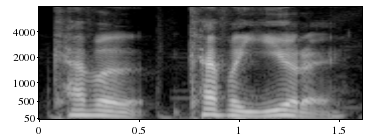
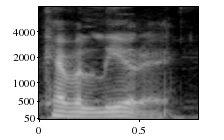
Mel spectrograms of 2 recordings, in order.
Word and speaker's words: Cavaliere: They tried to use the Italian pronunciation but said it wrong. They said Cavaliere instead of Cavaliere. They pronounced it with a Y instead of an L.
